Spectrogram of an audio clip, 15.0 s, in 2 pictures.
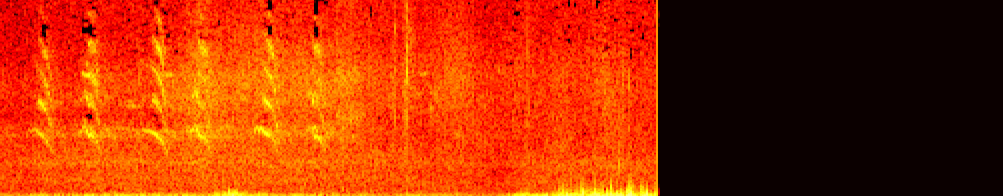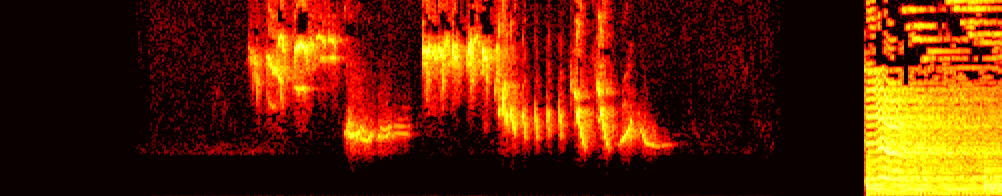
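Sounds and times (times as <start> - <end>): small songbird chirping: 0.0 - 3.6, 9.4 - 12.6
piano music: 14.0 - 15.0.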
